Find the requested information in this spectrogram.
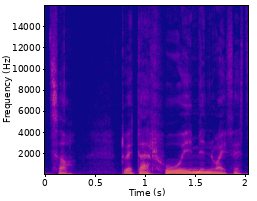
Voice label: "rhwym", Welsh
